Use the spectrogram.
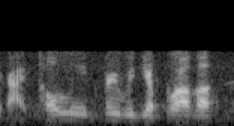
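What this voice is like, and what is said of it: Imitated New York accent. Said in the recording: “in his New York accent”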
